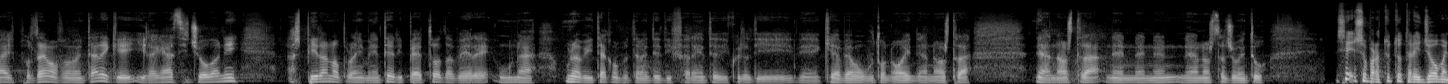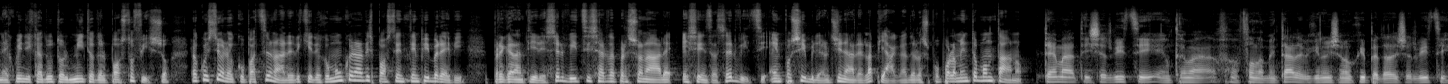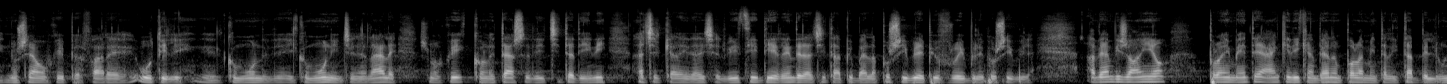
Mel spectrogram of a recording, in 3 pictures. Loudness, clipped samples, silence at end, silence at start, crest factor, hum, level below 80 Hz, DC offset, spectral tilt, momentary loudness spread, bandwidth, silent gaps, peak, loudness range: -23 LUFS; under 0.1%; 0 s; 0 s; 22 dB; none; -52 dBFS; under 0.1%; -4.5 dB/octave; 10 LU; 19.5 kHz; none; 0 dBFS; 6 LU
